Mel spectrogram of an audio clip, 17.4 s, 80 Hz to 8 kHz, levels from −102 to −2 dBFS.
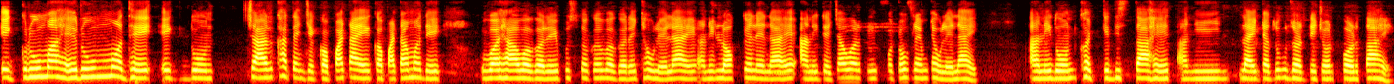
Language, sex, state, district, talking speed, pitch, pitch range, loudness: Marathi, female, Maharashtra, Dhule, 135 wpm, 225 Hz, 215-235 Hz, -17 LUFS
